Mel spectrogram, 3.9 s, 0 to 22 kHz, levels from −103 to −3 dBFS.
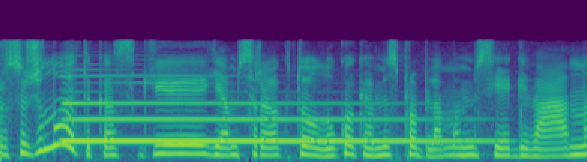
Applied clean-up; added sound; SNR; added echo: none; Wind instrument, woodwind instrument; 0 dB; none.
